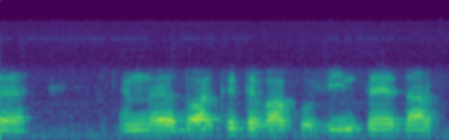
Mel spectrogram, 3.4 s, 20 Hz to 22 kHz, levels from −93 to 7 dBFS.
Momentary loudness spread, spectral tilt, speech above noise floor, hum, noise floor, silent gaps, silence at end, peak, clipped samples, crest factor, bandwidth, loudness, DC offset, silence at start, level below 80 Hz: 12 LU; -6.5 dB/octave; 34 dB; none; -53 dBFS; none; 0.1 s; -4 dBFS; under 0.1%; 16 dB; 3.7 kHz; -20 LUFS; under 0.1%; 0 s; -66 dBFS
